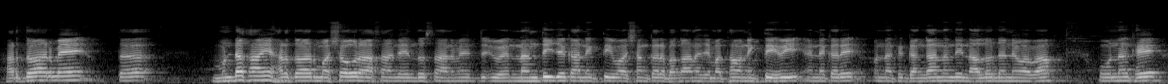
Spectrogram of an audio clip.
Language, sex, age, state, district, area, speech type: Sindhi, male, 60+, Maharashtra, Thane, urban, spontaneous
